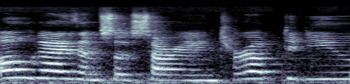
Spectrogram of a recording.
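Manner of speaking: ordinary delivery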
